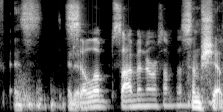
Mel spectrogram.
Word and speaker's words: psilocybin: Yeah, psilocybin, Psilocybin. commonly known as magic Of course, mushrooms. spelled with a P because we want to Yeah. fucking confuse everyone.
